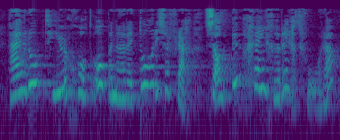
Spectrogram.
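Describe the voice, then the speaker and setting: A woman preaching a sermon, speaking emphatically and repeating phrases for effect. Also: high-pitched. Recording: dull lo-fi sound with long hall reverb.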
